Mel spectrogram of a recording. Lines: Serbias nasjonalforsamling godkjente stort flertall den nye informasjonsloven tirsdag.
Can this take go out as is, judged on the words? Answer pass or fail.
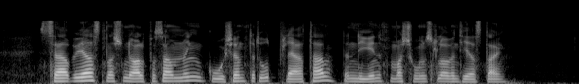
pass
